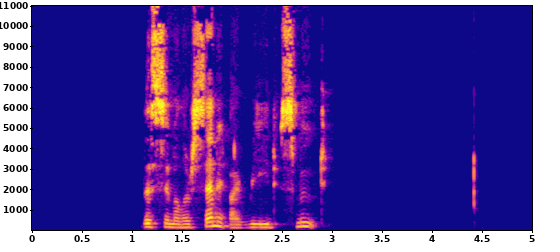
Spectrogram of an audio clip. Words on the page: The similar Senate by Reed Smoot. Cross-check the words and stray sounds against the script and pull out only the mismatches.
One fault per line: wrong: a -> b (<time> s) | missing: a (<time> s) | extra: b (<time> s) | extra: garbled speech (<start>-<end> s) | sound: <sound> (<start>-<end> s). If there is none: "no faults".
no faults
